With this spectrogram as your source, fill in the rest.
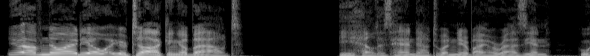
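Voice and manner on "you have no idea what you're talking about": loud, higher scornful retort; angry captor. Acted. Captor sneering at his prisoner, loud and angry. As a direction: cut him down with contempt.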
